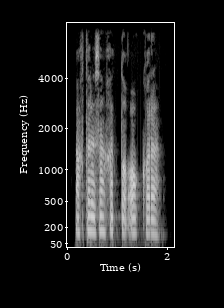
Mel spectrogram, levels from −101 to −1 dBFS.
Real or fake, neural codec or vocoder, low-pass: real; none; 7.2 kHz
